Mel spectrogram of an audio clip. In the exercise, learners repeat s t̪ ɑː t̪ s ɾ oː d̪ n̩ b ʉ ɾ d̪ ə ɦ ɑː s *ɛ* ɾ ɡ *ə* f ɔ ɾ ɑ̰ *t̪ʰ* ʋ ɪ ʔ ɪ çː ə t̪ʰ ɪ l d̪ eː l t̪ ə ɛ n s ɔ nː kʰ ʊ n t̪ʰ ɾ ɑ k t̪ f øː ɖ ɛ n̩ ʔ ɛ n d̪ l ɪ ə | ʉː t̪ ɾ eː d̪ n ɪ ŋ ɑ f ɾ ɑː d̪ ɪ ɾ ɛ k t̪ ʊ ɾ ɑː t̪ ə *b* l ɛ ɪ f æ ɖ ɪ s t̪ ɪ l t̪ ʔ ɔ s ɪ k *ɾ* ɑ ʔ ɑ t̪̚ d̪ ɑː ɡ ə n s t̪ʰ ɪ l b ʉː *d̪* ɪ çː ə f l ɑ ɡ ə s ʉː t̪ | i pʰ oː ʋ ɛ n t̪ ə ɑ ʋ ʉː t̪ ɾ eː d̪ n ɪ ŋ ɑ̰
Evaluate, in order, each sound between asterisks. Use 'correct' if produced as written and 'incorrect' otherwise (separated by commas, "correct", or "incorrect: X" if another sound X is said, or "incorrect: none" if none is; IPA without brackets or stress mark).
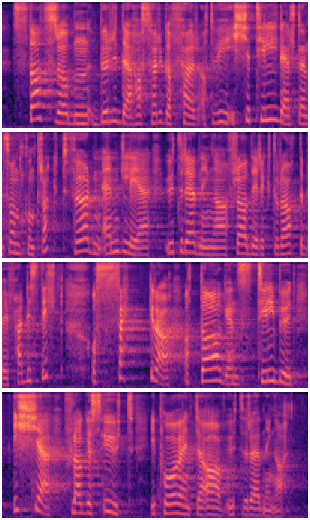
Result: incorrect: œ, incorrect: ɑ, incorrect: t̪, correct, correct, correct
